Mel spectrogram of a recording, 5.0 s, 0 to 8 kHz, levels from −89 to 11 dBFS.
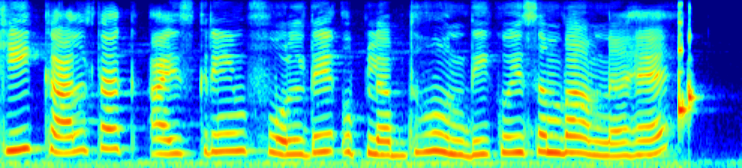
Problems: background sounds at intervals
